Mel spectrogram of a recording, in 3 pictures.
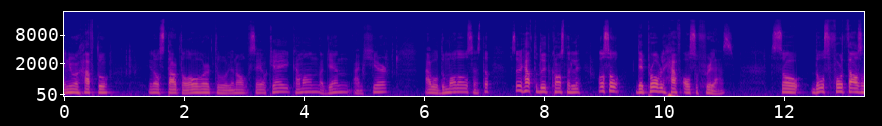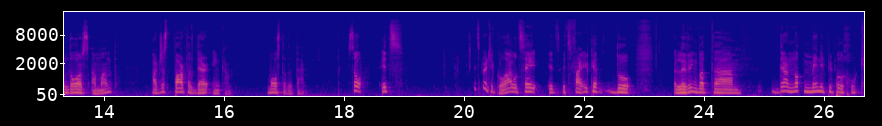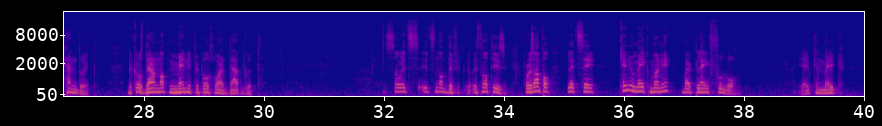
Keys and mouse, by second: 0.2 g, 0.6 ], 5.1 ctrl+Tab, 5.4 shift+a, 7.8 Tab, 10.3 g, 11.0-16.5 alt+middle drag, 11.5 s, 13.5 g, 16.5-19.5 drag, 18.6 g, 19.5-21.7 ctrl+middle drag, 19.5 ctrl+Tab, 21.7-30.8 drag, 30.8-40.0 right drag.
